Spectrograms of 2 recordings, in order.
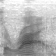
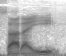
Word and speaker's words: Sarai: i was like yo is your name pronounced sari like is that how you pronounce she goes no um it's sadai and it took me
